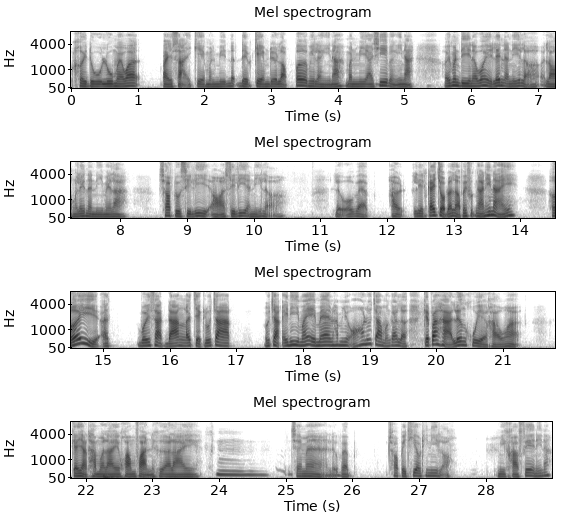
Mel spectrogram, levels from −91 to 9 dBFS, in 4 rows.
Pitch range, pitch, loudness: 115-155 Hz, 130 Hz, -21 LUFS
